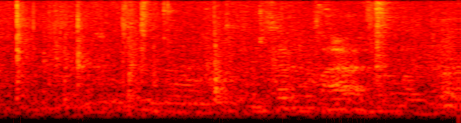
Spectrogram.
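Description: Quiet classroom background: faint voices murmuring at a distance, with a few small clicks and taps.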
